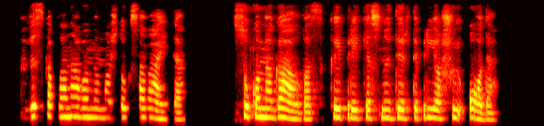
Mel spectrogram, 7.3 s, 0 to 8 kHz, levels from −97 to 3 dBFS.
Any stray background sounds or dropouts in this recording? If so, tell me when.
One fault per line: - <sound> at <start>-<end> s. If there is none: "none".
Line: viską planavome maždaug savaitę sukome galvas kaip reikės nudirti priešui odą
none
